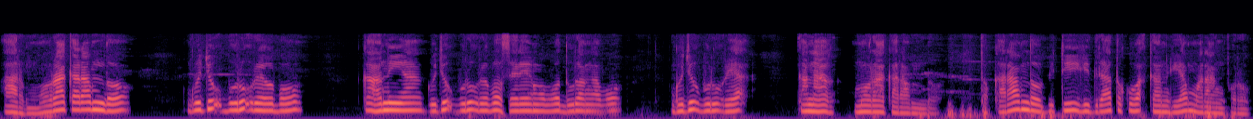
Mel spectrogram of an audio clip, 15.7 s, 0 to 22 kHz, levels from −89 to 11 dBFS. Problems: background sounds at intervals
